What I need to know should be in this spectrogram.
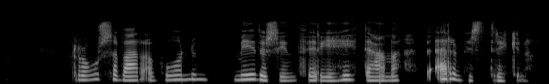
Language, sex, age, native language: Icelandic, female, 20-29, Icelandic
